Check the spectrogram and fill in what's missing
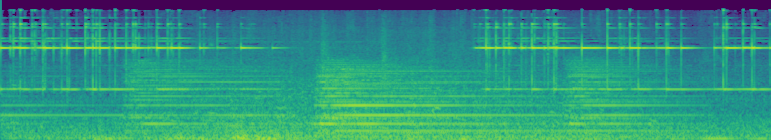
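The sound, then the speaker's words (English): A large bell tolls with deep, ringing strokes, each one left to hum and fade into the next. It is loud, with no voices. “The bell is tolling for you if you don't fund this research.”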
